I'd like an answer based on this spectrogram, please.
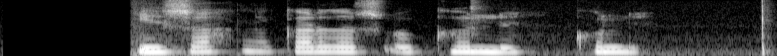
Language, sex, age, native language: Icelandic, female, 7, Icelandic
